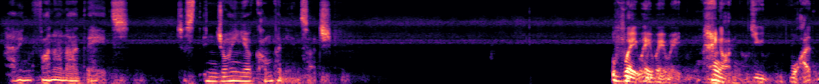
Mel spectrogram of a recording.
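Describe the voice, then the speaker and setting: A man playing a centuries-old vampire lover, tender, possessive and flustered, halting and sighing in an intimate ASMR romance roleplay with night insects faintly behind him. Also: medium pitch, a little hiss or hum, exaggerated voice. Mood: flustered, disbelieving. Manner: halting, stammering, breathy sighs.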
